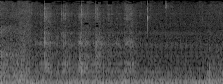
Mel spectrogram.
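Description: Near silence, with faint light handling noises and a few soft clicks as wet roundwound bass strings are lifted from a bowl and laid on a microfibre towel.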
